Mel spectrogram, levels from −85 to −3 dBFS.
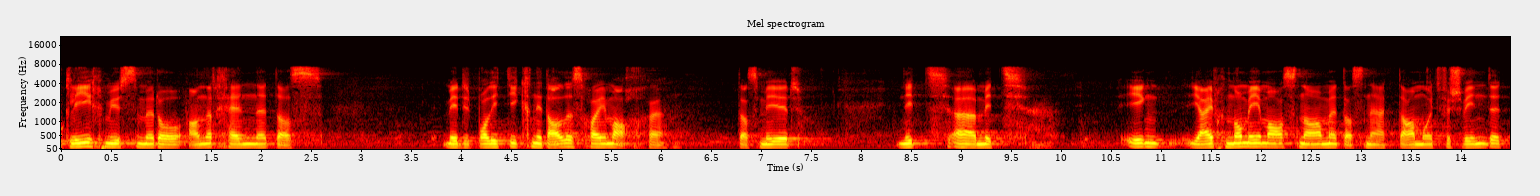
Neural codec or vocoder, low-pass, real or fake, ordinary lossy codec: none; 7.2 kHz; real; none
